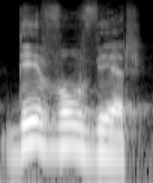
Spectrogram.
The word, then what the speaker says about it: devolver: Onde é que está a sílaba tônica? Devolver. Aqui, ó, devolver. A sílaba tônica é a última, então ela é uma oxítona.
